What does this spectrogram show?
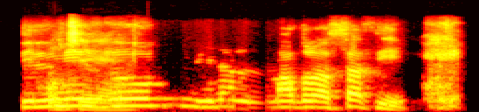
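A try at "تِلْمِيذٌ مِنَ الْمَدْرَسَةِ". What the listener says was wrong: তিলমিজুম গুণ হবে, তিলমিজুম মিনাল মাদ্রাসাতি, জালটা মিমকে ধরবে, তিলমিজুম মিনাল মাদ্রাসাতি।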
